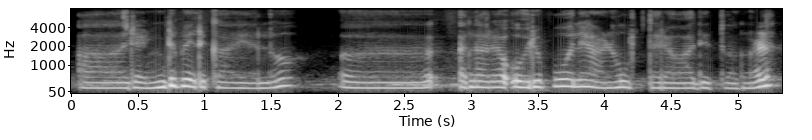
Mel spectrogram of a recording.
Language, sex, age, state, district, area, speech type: Malayalam, female, 30-45, Kerala, Kasaragod, rural, spontaneous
